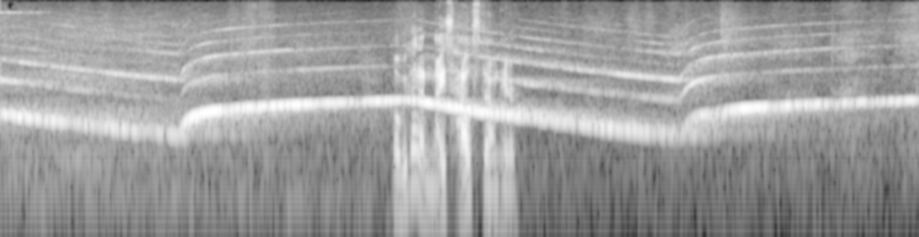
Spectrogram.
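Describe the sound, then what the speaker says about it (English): A wailing emergency siren sweeps up and down loudly throughout, passing close on Bay Parkway in Bensonhurst, Brooklyn, at night, with a voice talking briefly in the middle. "Wow, a lot of sirens on Bay Parkway tonight."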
